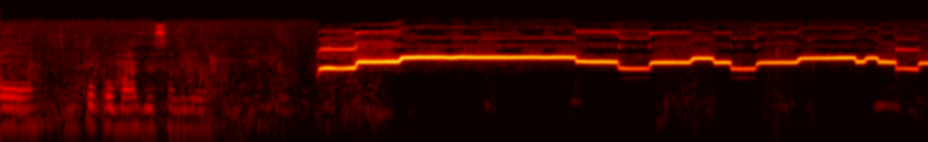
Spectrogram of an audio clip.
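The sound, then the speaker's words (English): A man speaks briefly, then a clay whistle, like those hawked by local sellers outside the pyramids, is blown loud and shrill for several seconds, holding steady high tones that step up and down in short, warbling jumps. “Outside the pyramids, local sellers hawk clay whistles,”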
